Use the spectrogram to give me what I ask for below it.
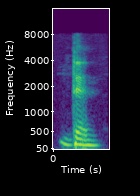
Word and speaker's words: the: time good next one the good so be careful when you're reading that you don't turn them into Z or du I was hearing a lot of du du don't be afraid to stick your tongue out of your mouth you are doing what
